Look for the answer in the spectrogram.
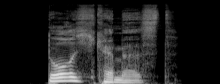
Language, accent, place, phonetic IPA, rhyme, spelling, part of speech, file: German, Germany, Berlin, [ˈdʊʁçˌkɛməst], -ɛməst, durchkämmest, verb, De-durchkämmest.ogg
- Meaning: second-person singular subjunctive I of durchkämmen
